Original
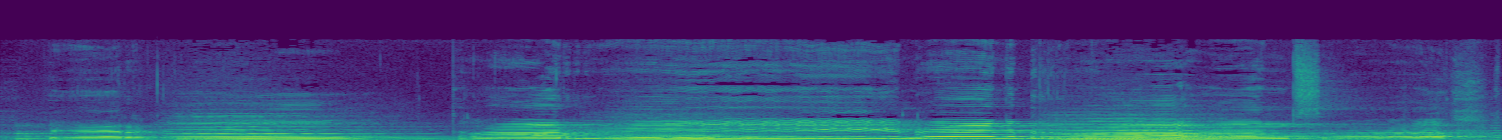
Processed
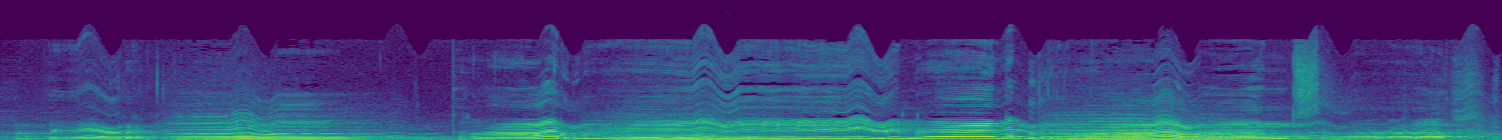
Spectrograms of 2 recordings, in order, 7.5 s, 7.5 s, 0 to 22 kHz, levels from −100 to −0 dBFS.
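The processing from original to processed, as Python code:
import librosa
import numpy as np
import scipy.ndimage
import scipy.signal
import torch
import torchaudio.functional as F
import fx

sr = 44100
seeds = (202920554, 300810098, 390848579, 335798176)

y = fx.record_warp(x, sr, rpm=78.0, depth_cents=250.0)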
